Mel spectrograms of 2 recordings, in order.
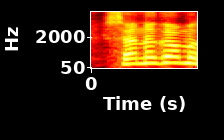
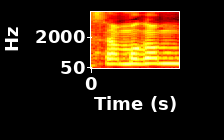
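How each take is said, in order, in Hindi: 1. g से पहले की नासिका ध्वनि 'n' जैसी सुनाई देती है। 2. g से पहले की नासिका ध्वनि 'm' जैसी सुनाई देती है। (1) "सनगम थोड़ा ही बोलते हो ना" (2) "समगम बोलते हो"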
